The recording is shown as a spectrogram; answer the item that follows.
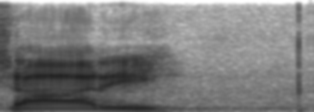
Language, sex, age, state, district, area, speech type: Odia, male, 60+, Odisha, Ganjam, urban, read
